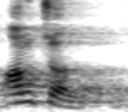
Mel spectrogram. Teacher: ইও এর সাথে চ স জ ঝ যুক্ত হলে সেই ইও এর উচ্চারণ দন্তের ন এর মতো হয়। তো এখানে দেখো ইও এর সাথে চ যুক্ত হয়েছে, কিন্তু এই ইও এর কিন্তু স্বতন্ত্র উচ্চারণ হয়নি, বরং ইও এর উচ্চারণটা দন্তের নর মতো হয়েছে।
